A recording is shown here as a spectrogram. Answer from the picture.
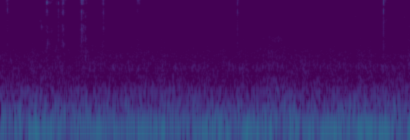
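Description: Faint, scattered small clicks and scrapes of a metal Allen wrench tip prying at a button-cell battery in its metal holder, over a low steady room hum.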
